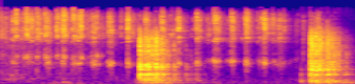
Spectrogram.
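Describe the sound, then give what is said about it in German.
Dice rattle and clatter in a rapid, continuous stream of sharp clicks, with two louder bursts of tumbling partway through and near the end. No voices. “So, jetzt wisst ihr alles, was ihr würfeln könnt.”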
